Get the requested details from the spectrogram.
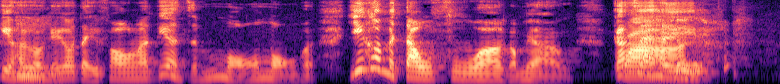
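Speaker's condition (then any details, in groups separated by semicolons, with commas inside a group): No condition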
